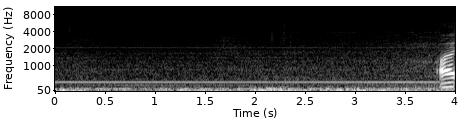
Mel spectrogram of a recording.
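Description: Steady one-tone hum from a DC fast charging station while it delivers power to the car, over a low rumble.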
